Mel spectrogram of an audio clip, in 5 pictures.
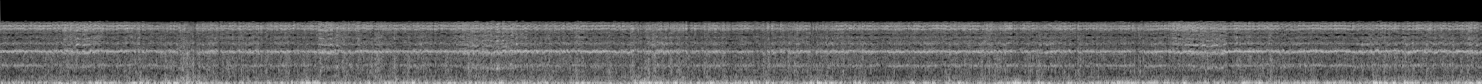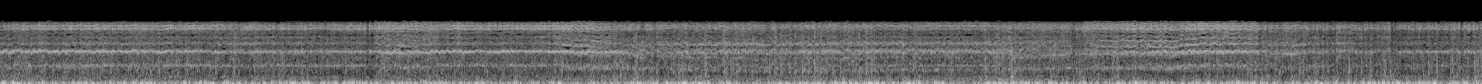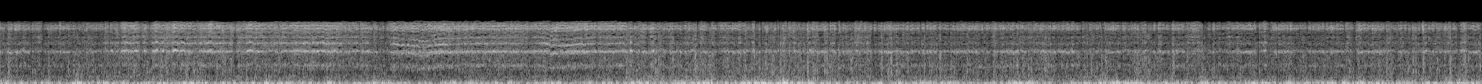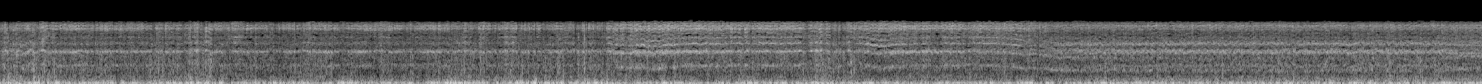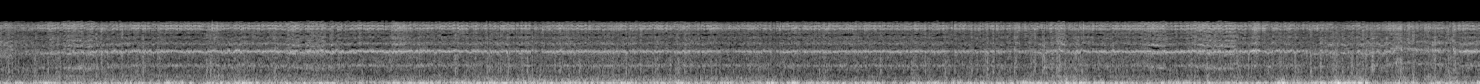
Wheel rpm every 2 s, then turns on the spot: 230, 230, 230, 230, 230, 240, 230, 230, 230, 230, 220, 190, 200, 210, 230, 240, 230, 230, 230, 230, 230, 230, 230, 240, 230, 230, 230, 220, 190, 200, 220, 220, 230, 230, 230, 230, 220.
none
